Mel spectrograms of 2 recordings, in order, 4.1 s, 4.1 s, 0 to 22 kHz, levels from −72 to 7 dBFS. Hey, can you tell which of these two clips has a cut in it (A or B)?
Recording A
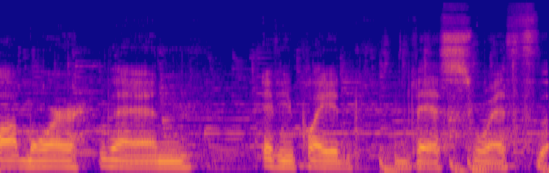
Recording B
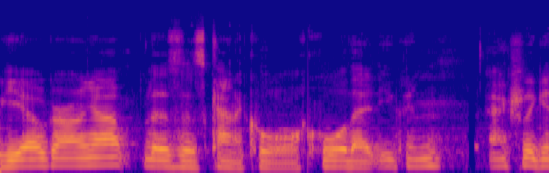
B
